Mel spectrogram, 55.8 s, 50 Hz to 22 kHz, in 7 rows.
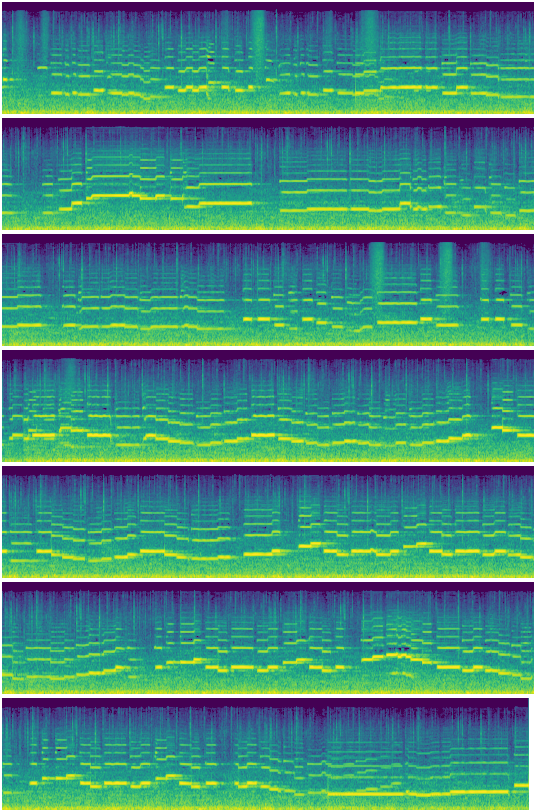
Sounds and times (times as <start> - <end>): Flute: 0.0 - 55.7
Folk music: 0.0 - 55.7.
